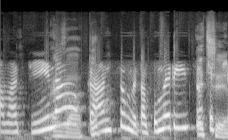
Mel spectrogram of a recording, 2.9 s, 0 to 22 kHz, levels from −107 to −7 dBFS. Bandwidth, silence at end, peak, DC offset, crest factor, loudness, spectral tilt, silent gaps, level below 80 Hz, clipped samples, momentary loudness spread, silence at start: 14 kHz; 0 s; -6 dBFS; under 0.1%; 10 dB; -16 LUFS; -4 dB/octave; none; -48 dBFS; under 0.1%; 4 LU; 0 s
